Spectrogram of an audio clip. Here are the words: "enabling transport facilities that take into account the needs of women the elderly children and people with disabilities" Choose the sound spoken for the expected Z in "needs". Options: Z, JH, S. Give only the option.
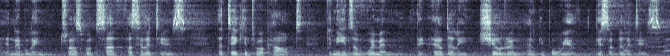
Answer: Z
